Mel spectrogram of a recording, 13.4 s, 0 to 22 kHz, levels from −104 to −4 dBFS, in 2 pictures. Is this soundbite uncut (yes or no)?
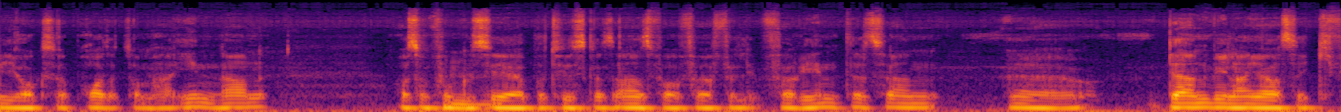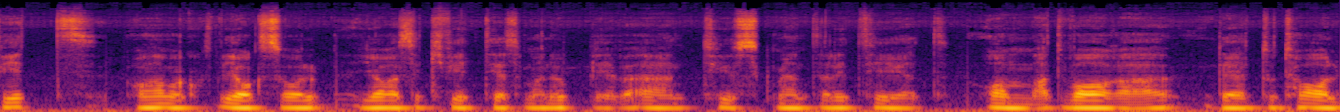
yes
